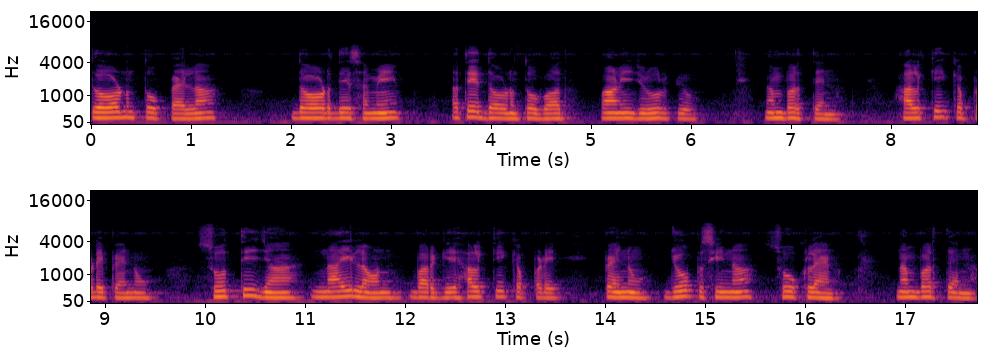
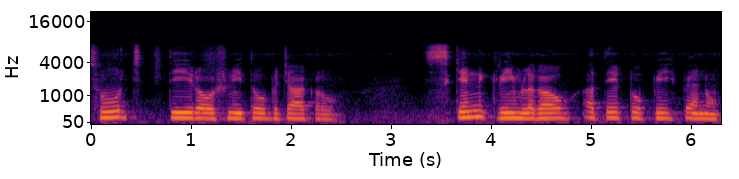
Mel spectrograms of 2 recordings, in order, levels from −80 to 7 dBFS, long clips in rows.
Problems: none marked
